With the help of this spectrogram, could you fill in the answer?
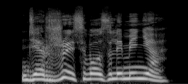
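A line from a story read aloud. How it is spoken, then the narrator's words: Roar. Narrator (Russian): взревел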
